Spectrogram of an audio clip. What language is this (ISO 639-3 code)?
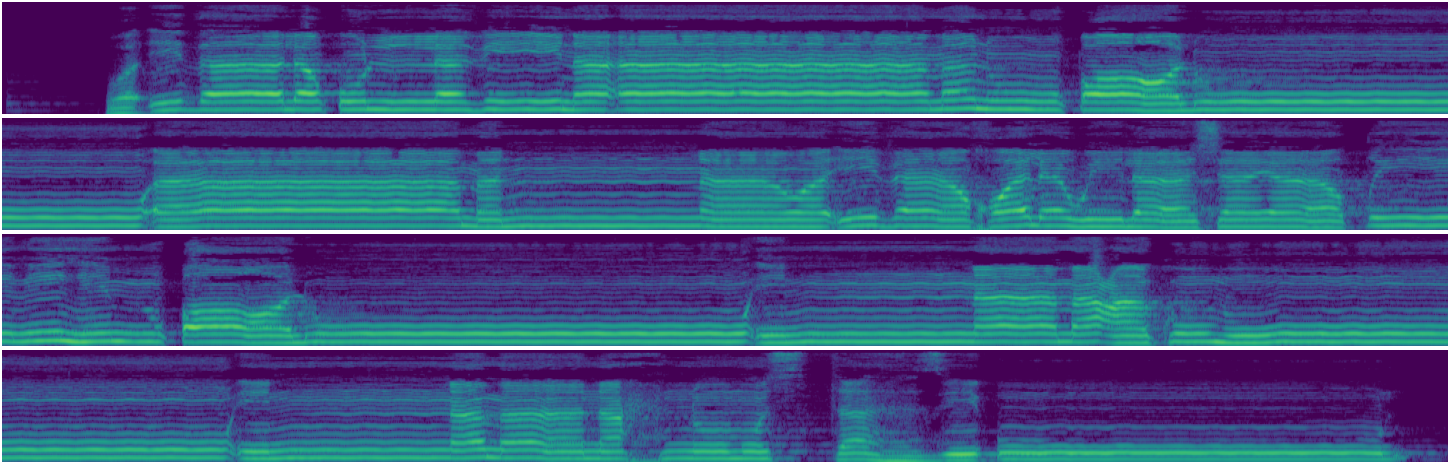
ara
